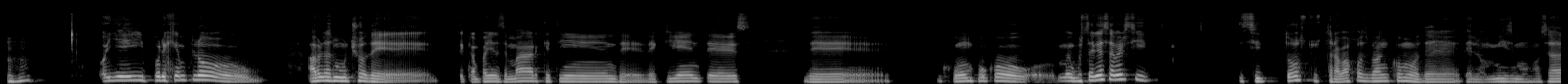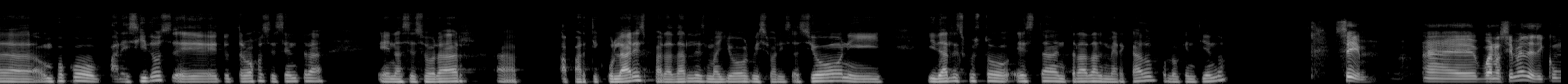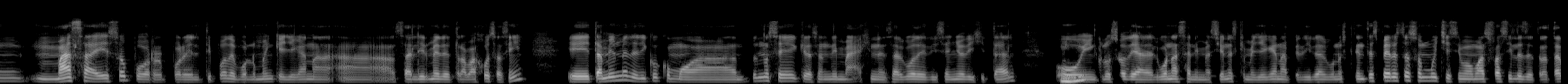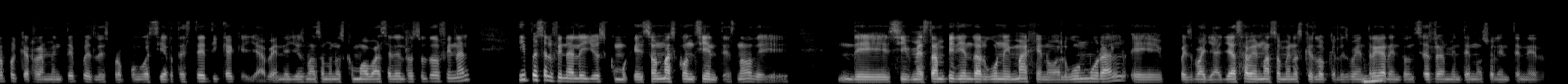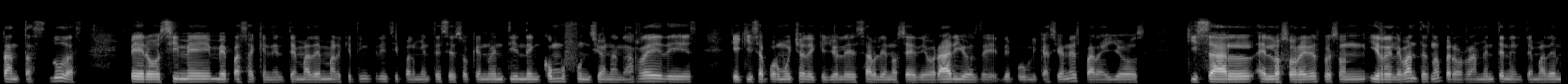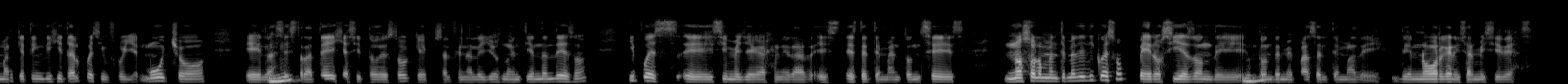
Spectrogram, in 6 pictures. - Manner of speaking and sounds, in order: other noise
- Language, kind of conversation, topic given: Spanish, advice, ¿Cómo puedo organizar mis ideas antes de una presentación?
